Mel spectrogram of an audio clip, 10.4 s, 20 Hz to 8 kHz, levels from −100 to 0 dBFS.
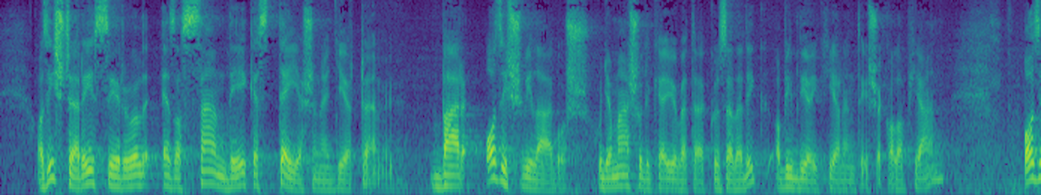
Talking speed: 125 wpm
